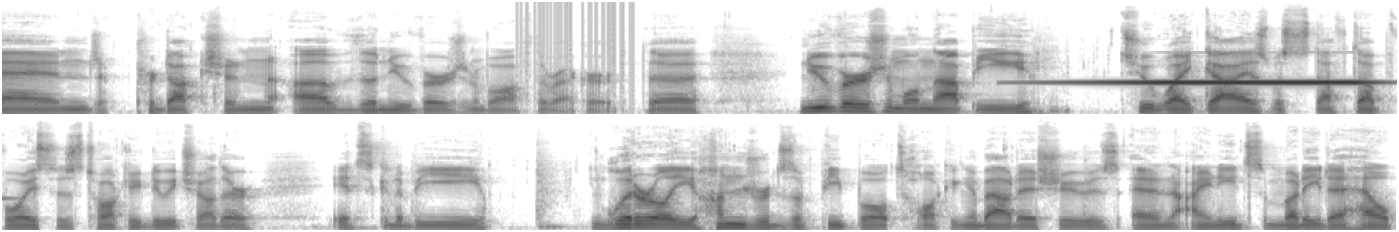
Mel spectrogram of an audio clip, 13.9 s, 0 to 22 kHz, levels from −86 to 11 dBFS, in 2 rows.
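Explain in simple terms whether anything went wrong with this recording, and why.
An unreliable data bit causes a fizzy crackle from 2.58 to 3.16 s, just after "the new version of". One line carrying the digital audio is failing, so random samples get the same fixed jolt. Together those jolts make a steady crackle that continues even between sounds.

A loudspeaker feedback squeal runs from 4.97 to 7.09 s, between "new version will not" and "talking to each other". The microphone picked up its own loudspeaker and kept re-amplifying one pitch, 1.2 kHz. Over about a second that tone swells into a howl well above the speech.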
